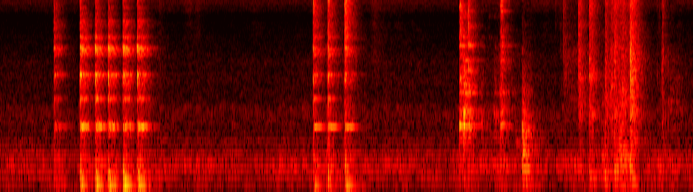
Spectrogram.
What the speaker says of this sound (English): I like to cut my butter into my flours with a fork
